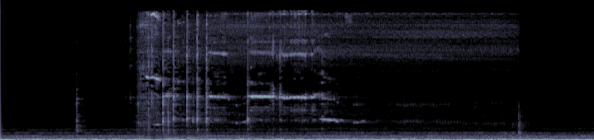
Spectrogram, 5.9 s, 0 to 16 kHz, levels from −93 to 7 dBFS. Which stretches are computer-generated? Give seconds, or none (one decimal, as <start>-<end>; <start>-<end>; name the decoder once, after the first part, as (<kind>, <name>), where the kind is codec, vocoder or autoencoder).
0.0-0.6 (vocoder, BigVGAN v2); 2.2-5.9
